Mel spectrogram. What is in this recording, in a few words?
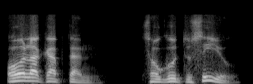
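Spanish male, voice; Pirates Of The Caribbean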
